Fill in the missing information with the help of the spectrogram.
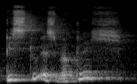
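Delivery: high, amazed question; calling out. A narrator's reading. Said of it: "riefen alle drei". (erstaunt rufend)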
